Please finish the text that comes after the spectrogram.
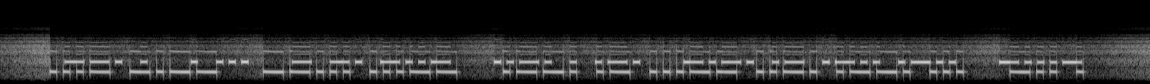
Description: Morse code, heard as two keyed tones. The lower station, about 18 wpm, 580 Hz: VY 73 PA3FPS DE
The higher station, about 19 wpm, 1060 Hz: GE ES TNX FER CALL <BT>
